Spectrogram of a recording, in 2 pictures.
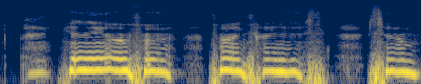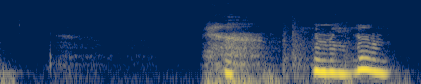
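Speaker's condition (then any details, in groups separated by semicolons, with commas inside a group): ALS; swallowing lost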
